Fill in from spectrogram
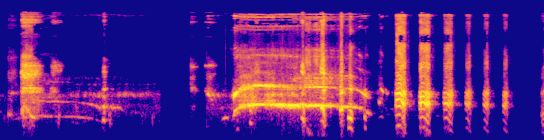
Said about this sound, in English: It's wonderful. That, of course, is the original goat screaming. Let's hear it just one more time.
